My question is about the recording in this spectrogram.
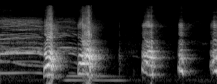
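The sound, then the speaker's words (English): A female dog named Marley snoring loudly: five rough, snorting bursts in quick, uneven succession, each a short noisy rasp with a breathy edge, and no talking over them. “She is so snoring. So loud.”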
